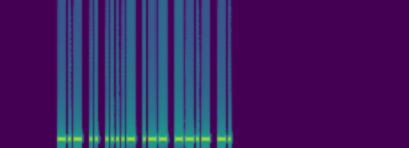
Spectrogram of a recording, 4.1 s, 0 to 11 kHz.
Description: Morse code, heard as a keyed tone, about 42 wpm, 700 Hz. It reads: KI4WQN
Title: USA Call Signs - 6 Characters - Repeated 2x - 45wpm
